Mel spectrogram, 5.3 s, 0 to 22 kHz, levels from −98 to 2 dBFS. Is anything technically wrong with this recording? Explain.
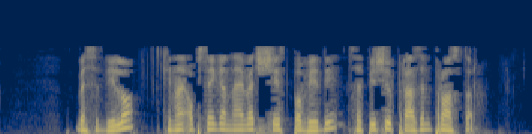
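Yes. Throughout the speech there is heavy MP3 compression damage, likely from a very low bitrate around 18 kbps. Nothing remains above 5 kHz, and the encoder, starved of bits, drops weak spectral lines that flicker between frames, giving a watery, swirly texture, metallic chirps on s sounds and smeared consonant attacks.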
